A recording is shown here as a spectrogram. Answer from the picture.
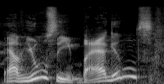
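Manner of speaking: a ring wraith asking for Baggins as Goofy; dopey cartoon voice. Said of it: "have the same accent as Goofy".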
